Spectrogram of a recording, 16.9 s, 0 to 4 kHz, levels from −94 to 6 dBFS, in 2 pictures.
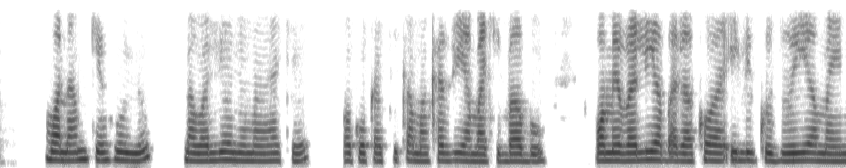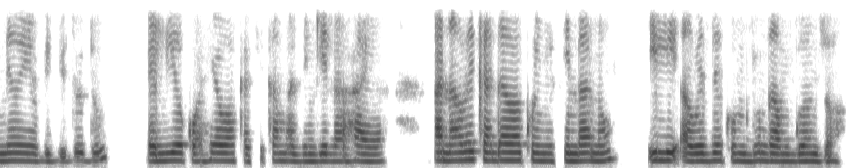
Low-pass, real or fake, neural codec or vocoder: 3.6 kHz; fake; codec, 44.1 kHz, 7.8 kbps, Pupu-Codec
